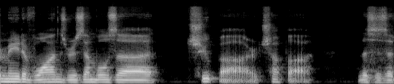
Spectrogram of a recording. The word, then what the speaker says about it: chuppah: Chuppah.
